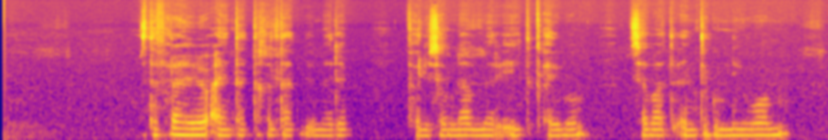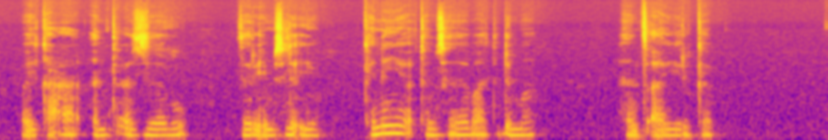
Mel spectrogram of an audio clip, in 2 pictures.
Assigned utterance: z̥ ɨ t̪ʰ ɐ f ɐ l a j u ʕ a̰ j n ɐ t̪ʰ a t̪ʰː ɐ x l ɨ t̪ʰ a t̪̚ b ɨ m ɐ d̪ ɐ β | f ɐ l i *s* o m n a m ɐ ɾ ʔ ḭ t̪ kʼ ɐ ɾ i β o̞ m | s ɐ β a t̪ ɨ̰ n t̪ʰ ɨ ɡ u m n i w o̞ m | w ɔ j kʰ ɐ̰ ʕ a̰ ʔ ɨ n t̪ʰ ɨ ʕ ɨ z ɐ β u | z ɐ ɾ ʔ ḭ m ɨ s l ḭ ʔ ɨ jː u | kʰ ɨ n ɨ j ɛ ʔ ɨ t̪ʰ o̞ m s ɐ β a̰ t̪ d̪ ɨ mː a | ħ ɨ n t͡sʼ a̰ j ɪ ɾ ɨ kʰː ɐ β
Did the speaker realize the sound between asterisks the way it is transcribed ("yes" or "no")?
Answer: yes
